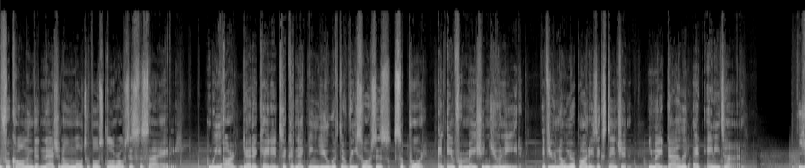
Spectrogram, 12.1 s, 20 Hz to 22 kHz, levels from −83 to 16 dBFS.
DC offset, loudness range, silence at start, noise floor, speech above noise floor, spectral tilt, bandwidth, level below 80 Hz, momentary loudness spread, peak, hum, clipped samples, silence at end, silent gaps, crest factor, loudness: under 0.1%; 2 LU; 0 s; -39 dBFS; 26 dB; -5.5 dB/octave; over 20 kHz; -34 dBFS; 10 LU; -2 dBFS; none; under 0.1%; 0 s; none; 12 dB; -13 LUFS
